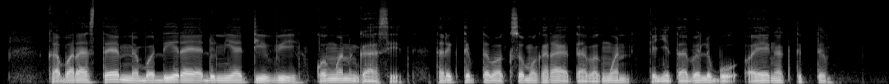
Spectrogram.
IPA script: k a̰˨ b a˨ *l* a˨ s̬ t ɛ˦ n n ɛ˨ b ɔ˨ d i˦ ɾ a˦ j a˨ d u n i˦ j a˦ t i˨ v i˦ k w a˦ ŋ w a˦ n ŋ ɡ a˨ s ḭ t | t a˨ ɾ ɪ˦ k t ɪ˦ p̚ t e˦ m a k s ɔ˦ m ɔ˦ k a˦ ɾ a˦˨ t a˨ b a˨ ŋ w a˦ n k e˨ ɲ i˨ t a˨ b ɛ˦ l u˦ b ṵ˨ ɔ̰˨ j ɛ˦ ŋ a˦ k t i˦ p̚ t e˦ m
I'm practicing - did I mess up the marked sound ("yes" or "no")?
yes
